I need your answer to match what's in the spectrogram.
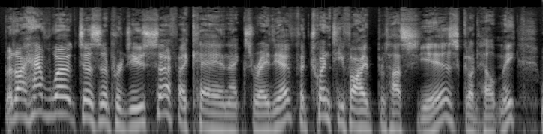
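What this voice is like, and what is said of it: English accent. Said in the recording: “that is an English accent, you hear. And yes, I don't come from round here originally.”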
